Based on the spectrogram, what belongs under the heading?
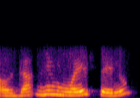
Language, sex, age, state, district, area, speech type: Kannada, female, 18-30, Karnataka, Chitradurga, urban, conversation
